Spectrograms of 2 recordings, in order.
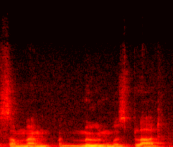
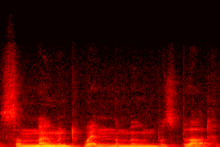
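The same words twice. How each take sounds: First: The word 'when' carries no stress. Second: The word 'when' carries a stress. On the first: The speaker calls it wrong. "just not not stress at all, but I think that would be unnatural" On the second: The speaker calls it right. "naturally, I think we would say"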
